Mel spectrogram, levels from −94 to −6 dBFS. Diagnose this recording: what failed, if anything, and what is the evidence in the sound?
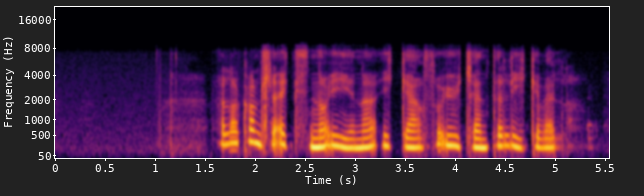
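Two faults sit in the call-processing stage, both tied to one side playing audio on a loudspeaker.

Background gated by the echo canceller: the room sound under the speech drops away from 1.40 to 1.62 s, by about 18 dB at its deepest, and again from 5.17 to 5.31 s, where it falls by about 40 dB, close to silence. Each dip lasts a fraction of a second before the ambience returns. The canceller judged loudspeaker playback to be active and clamped the microphone path, taking the background with it.

Echo leak: faint delayed copies of the speech appear at 2.35 to 2.54 s, 4.36 to 4.41 s, 5.02 to 5.08 s and 5.31 to 5.40 s. They trail the original by a steady 316 to 317 ms and sit roughly 30 to 35 dB below the speech, so they come through as short scraps rather than a clear repeat. The likely cause is a loudspeaker-side echo canceller leaving part of its microphone pickup unremoved and sending it back. 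The band stops at 8 kHz, consistent with the call's microphone processing.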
